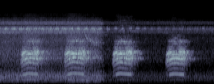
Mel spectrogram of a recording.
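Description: Large-billed crow giving four harsh, deep caws about one second apart, with a thin steady high whine in the background.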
